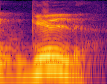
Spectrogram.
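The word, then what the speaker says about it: guild: जी आई एल डी, यहाँ पे गाइड, sorry गिल्ड, गिल्ड लिखा हुआ है, क्या लिखा हुआ है? गिल्ड, देखिए गिल्ड, यहाँ पर भी हम यू को नहीं पढ़ रहे हैं।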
